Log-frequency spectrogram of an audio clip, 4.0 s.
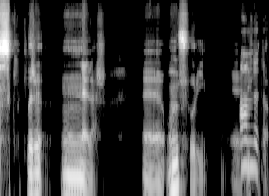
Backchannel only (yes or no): no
